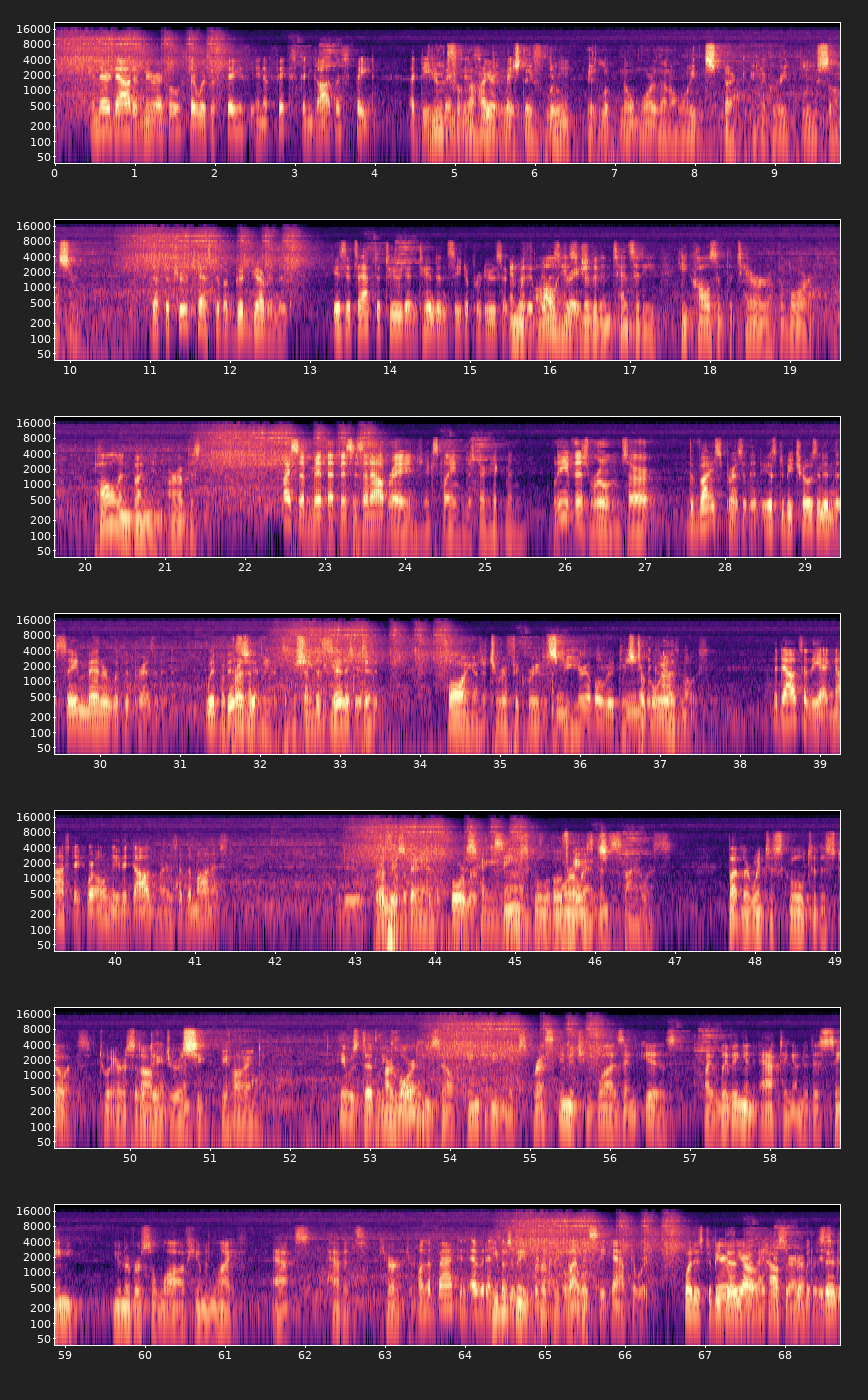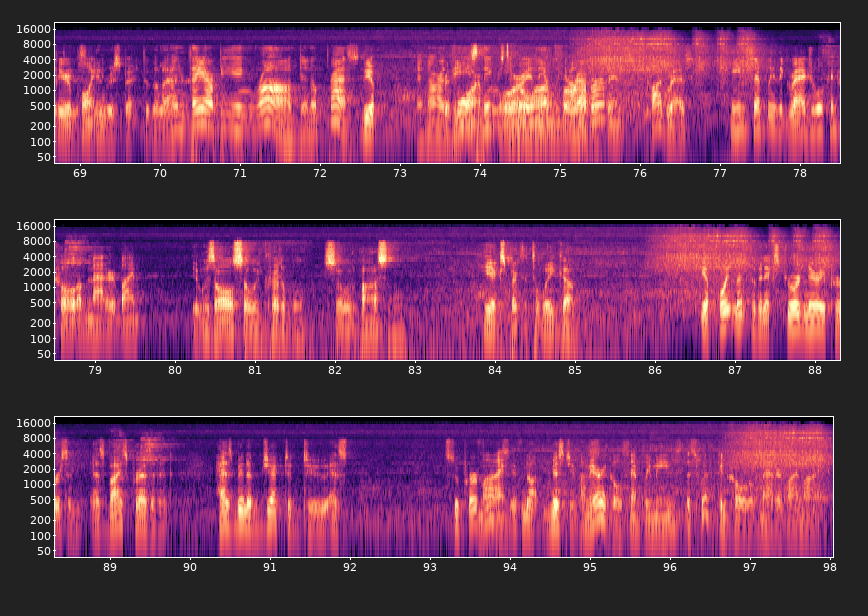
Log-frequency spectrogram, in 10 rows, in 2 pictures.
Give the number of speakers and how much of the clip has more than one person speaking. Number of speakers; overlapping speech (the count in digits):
5, about 23%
